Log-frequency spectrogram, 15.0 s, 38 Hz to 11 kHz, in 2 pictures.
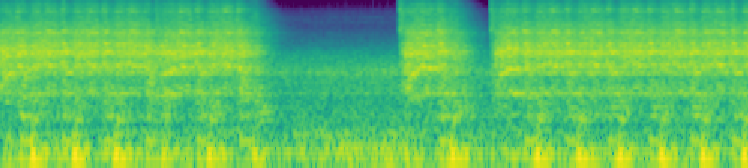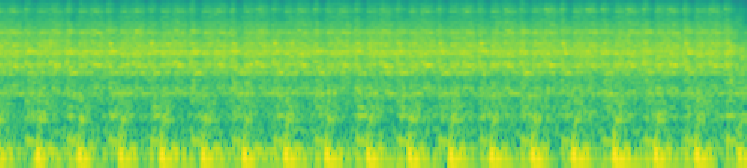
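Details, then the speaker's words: Kawasaki KFX400 single after crankcase replacement, engine reinstalled and a bad electrical connection fixed, cranked without fuel tank to circulate oil and check spark: steady, even starter churning in two runs with a pause, no firing; good spark found. "So let's fire this thing over a little bit, get some oil through the engine, see if we got spark."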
